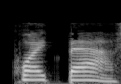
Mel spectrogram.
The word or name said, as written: white bass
